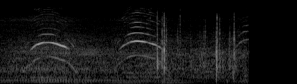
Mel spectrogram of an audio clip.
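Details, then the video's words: Domestic mother cat moving her kittens to a new place, two bright arched meows about a second apart, followed by soft clicks and rustling before the sound cuts off. "Mom Cat Carries 4 Kittens | Mama Cat Carrying Baby Kittens Compilation"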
